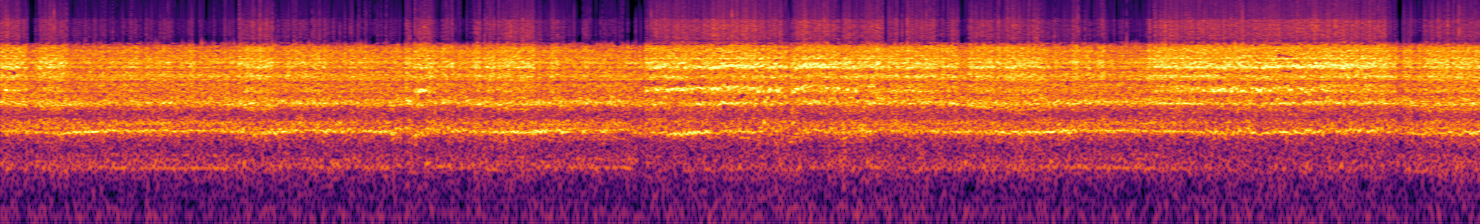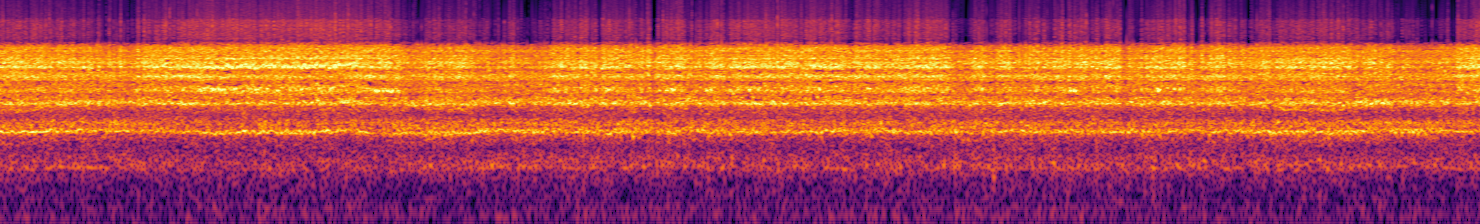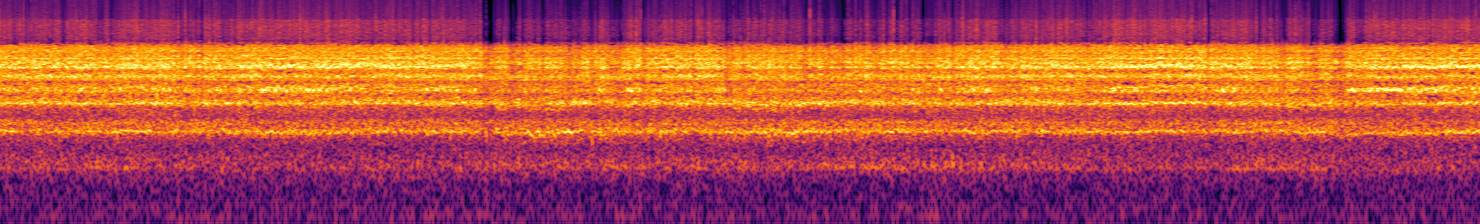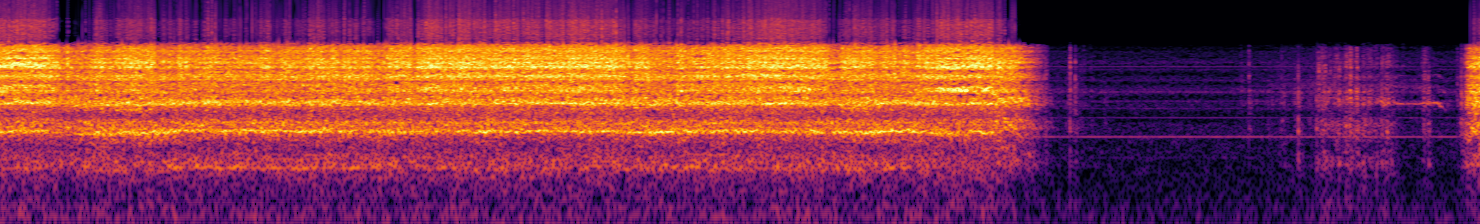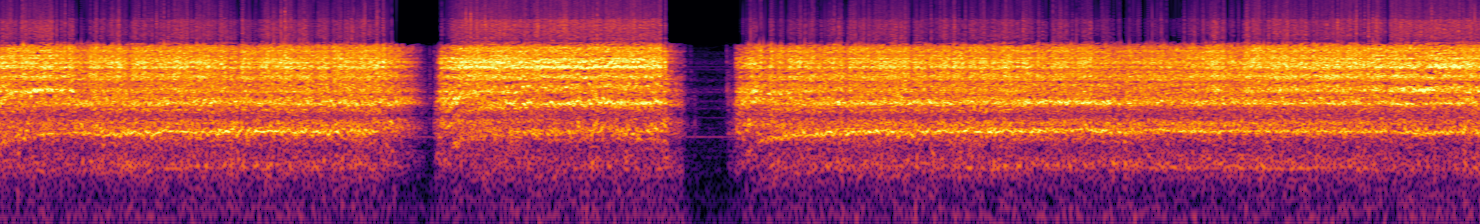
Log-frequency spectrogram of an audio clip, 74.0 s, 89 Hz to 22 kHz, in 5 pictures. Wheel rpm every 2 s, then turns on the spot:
230, 230, 230, 220, 230, 230, 220, 220, 220, 220, 230, 230, 230, 230, 230, 230, 230, 220, 230, 240, 230, 220, 220, 230, 230, 230, 230, 40, 0, 80, 210, 140, 190, 130, 220, 230, 230.
none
